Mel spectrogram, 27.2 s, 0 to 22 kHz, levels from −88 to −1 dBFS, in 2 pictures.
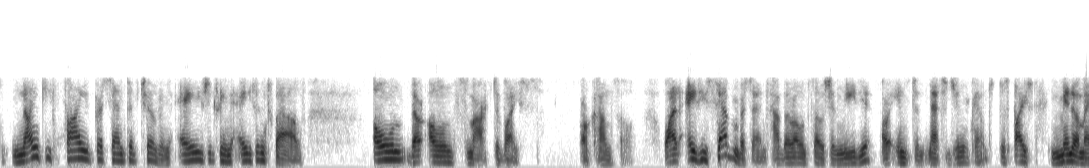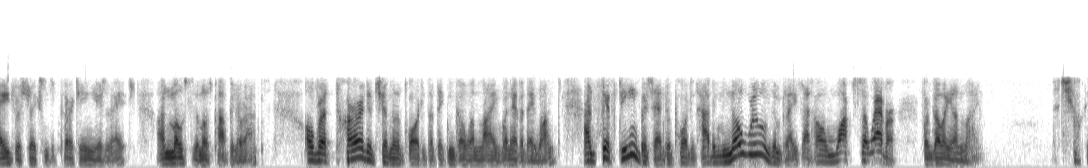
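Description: Throughout the speech there is tandem speech coding. The call passed through two low-rate speech coders in a row, with a plain telephone link between them. The sound fits an AMR-NB stage near 6.7 kbit/s, then G.711, then AMR-NB again near 7.4 kbit/s. The second coder had to rework output the first had already damaged. The result is rough and muffled, with a warbly edge. Nothing is heard above 3.7 kHz.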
